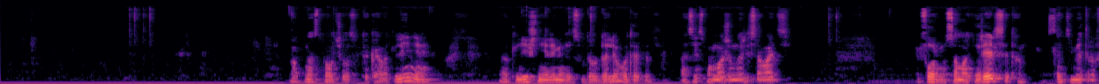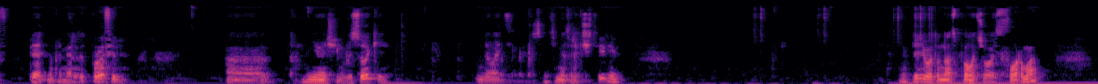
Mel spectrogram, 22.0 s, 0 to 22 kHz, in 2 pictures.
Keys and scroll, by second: 0.1 g, 2.5 shift+f, 3.7 ctrl+a, 6.4 space, 7.3 l, 10.6 Return, 15.1 BackSpace, 15.8 4, 16.1 Return, 19.5 space, 20.8 ctrl+s.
